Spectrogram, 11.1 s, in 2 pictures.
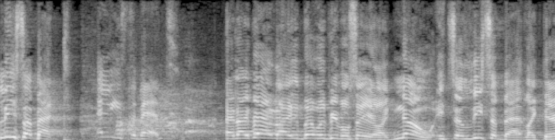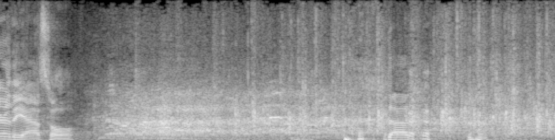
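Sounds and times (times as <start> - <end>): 
laughter: 0.8 - 3.6, 6.4 - 11.1
speech: 1.3 - 7.4, 9.1 - 10.5
audience applause: 6.6 - 11.1.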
